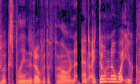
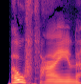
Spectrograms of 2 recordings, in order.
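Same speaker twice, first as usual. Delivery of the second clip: low muttering, mumbled; 3 semitones lower than usual. Darcy replies to the other speaker, muttered. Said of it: "Darcy muttered".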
